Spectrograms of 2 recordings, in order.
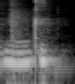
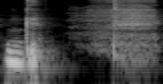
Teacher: The hard sound for G is that kicking motion from the back of your tongue against the back of your throat. It's a g. G, a very quick, fast, hard sound, G. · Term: hard sound of G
